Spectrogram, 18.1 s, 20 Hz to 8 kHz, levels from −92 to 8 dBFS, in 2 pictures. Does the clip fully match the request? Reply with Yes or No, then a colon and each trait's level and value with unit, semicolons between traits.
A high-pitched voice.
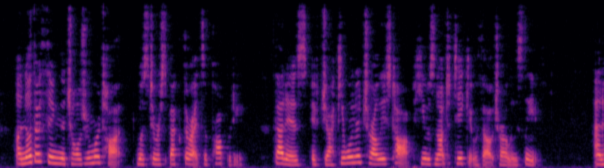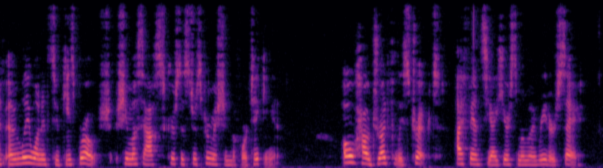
Yes: high, 235 Hz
